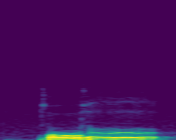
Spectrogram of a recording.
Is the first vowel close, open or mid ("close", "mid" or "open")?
close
